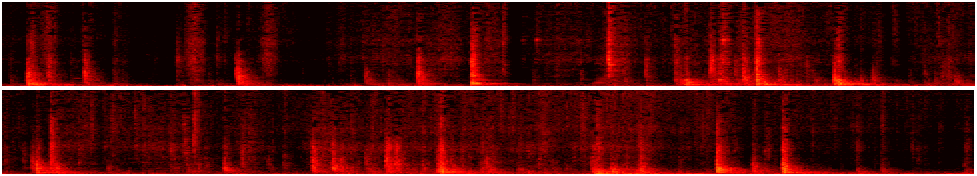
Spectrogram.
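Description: Broken ore clattering down a steel loading chute into a mine car while a steel bar knocks and scrapes against the chute, in an irregular run of knocks and rattles.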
